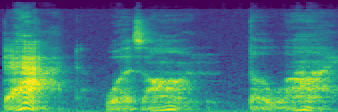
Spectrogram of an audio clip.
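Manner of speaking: dark, ominous, foreboding tone. Retelling a movie scene, the speaker voices a character in a put-on ominous Ken voice. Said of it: "says Ken in his ominous voice".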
